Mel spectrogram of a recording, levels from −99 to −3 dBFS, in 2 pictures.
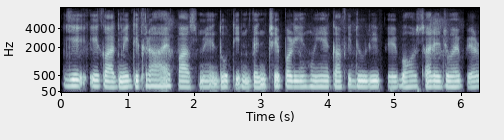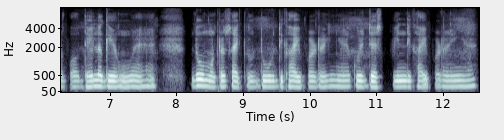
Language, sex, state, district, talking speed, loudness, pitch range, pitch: Hindi, female, Uttar Pradesh, Lalitpur, 185 wpm, -18 LUFS, 155-160 Hz, 155 Hz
